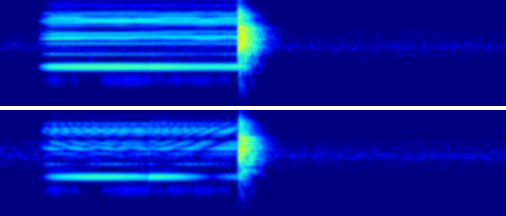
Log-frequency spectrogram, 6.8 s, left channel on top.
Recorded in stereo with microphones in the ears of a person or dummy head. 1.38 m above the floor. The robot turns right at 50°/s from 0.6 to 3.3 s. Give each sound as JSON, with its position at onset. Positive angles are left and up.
{"t": 3.2, "sound": "a clap", "side_deg": 80, "distance_m": 1.0}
